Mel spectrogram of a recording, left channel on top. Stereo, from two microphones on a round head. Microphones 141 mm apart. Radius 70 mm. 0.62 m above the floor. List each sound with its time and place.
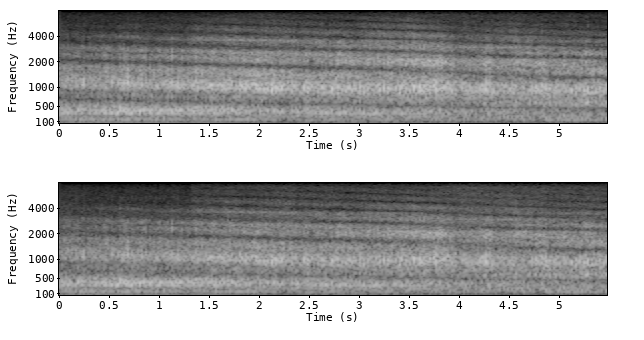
0.0 s a helicopter: 30° left (ahead or behind); by 5.5 s 10° left (ahead or behind)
